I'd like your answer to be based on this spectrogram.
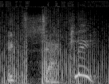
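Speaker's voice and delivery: high little snail voice; officious little snail. A narrator's reading. Brian the snail objects to Dougal's caravan, high officious voice. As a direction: answer in a high, officious pipe. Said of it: "said Brian".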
